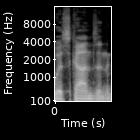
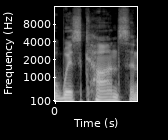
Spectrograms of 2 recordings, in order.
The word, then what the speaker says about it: Wisconsin: say Wisconsin sure yeah it's a little too much emphasis on the con you know that's what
